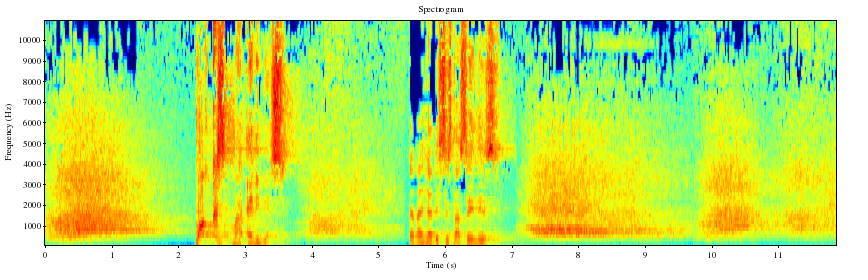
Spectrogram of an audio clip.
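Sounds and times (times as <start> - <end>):
audience roaring: 0.0 - 2.3, 3.8 - 5.4, 7.1 - 11.8
speech: 2.6 - 3.7, 5.5 - 6.9.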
